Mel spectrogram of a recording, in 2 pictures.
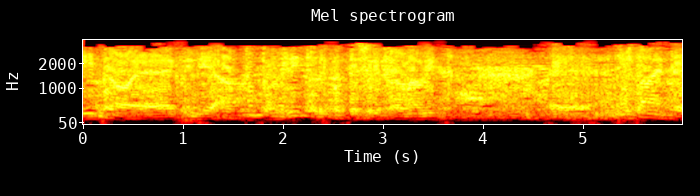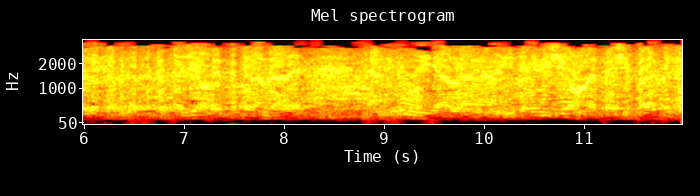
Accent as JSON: {"language": "Italian", "region": "Sardinia", "country": "Italy", "said": "Io credo che, non perché sono sardo e difendo i sardi"}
